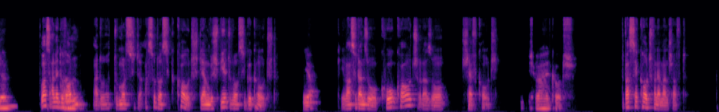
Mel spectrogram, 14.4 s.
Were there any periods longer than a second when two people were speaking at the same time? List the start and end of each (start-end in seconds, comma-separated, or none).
none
